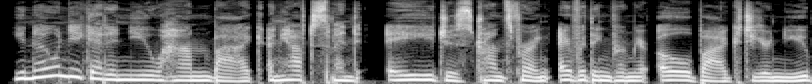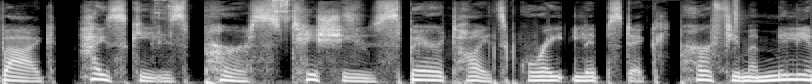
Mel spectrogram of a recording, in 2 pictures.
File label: COMMERCIAL; Vodafone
